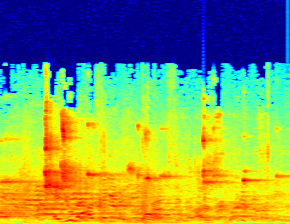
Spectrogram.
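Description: Basketball being dribbled and sneakers squeaking on a hardwood gym floor, with the sound echoing in the hall. Nearby spectators' voices talking run over it.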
